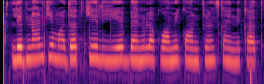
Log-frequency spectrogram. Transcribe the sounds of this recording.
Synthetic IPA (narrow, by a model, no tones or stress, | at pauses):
lɪbnaːnkimɐd̪əd̪keliebɛːnʊlɐkʋaːmikɔːnfɾə̃nskanɪkət̪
